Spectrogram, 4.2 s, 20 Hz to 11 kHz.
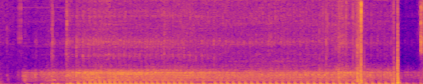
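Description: A TVS Ronin 225 motorcycle engine on an off-road ride starts up and holds a loud, close, rapid pulsing throb. Its beat stays even for several seconds, with a sharp crackle near the end.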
